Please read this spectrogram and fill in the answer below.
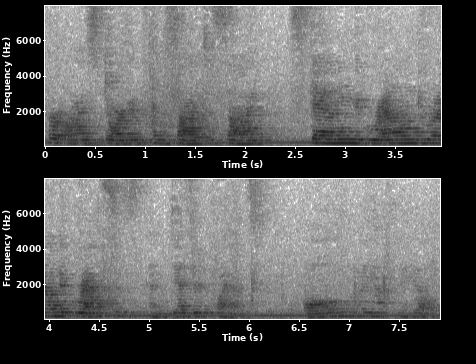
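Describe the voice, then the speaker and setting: A woman reads fiction aloud in a very reverberant room, picked up some way from the microphone. Her delivery is slow, deliberate and dramatic, shaped as expressive storytelling at a live event. Clear background noise sits behind her. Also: mid-range voice. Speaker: author reading own story. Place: indoor awards night event. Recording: echoey room, distant mic, noisy background.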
